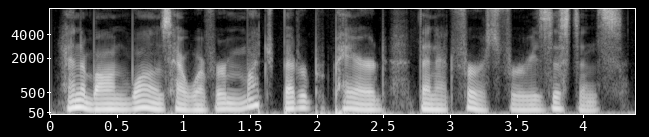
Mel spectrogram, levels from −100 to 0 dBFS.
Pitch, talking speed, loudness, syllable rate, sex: 115 Hz, 150 wpm, -18 LUFS, 5.3 syllables/s, male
